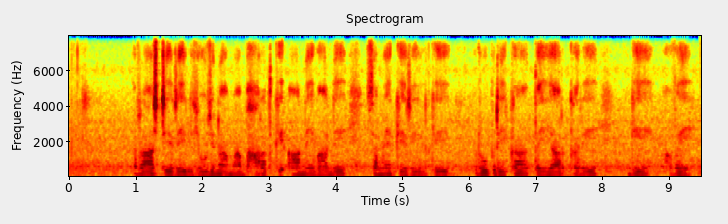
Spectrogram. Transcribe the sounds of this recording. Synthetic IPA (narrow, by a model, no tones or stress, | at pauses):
ɾaːʃʈɾijəɾeːljoːd͡ʒnamãbʱaːɾət̪keʔaːneʋaːle | səməjkeɾeːlke | ɾuːpɾeːkat̪əjːaːɾkəɾe | ɡe | həʋeː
